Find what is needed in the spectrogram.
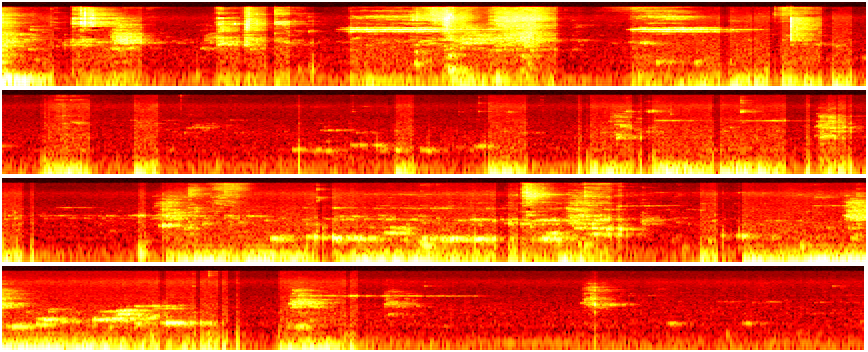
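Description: Handling sounds of cardboard matchboxes and a small plastic glue bottle being worked by hand: scattered clicks and taps, with stretches of low, uneven background sound.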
